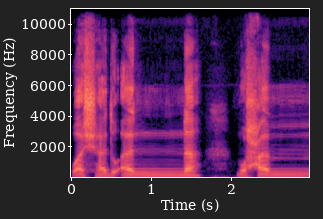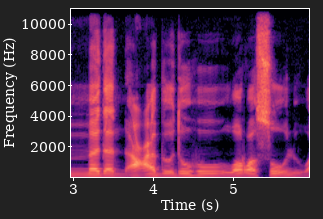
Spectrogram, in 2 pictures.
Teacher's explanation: واشہد ان پہ غنہ کریں گے، محمدن پہ بھی غنہ کریں گے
